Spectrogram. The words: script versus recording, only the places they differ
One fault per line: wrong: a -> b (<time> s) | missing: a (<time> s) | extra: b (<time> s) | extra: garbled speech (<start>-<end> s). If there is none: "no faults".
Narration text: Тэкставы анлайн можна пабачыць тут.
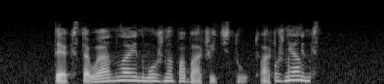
extra: garbled speech (2.6-3.2 s)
